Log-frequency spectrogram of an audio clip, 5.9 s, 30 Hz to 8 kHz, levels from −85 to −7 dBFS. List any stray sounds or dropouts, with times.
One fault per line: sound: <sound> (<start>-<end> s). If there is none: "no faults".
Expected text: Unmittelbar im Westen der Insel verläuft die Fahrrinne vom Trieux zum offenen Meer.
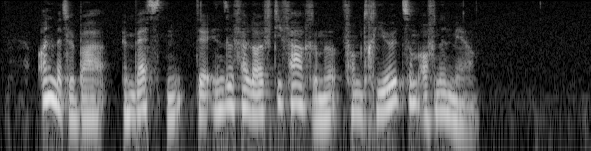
no faults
